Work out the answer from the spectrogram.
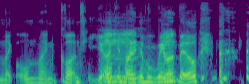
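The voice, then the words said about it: Put-on German accent. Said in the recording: “it lets me practice my accents”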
